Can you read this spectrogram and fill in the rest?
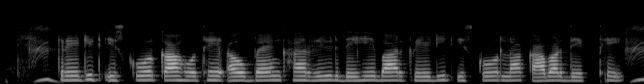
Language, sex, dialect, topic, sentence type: Chhattisgarhi, female, Eastern, banking, question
